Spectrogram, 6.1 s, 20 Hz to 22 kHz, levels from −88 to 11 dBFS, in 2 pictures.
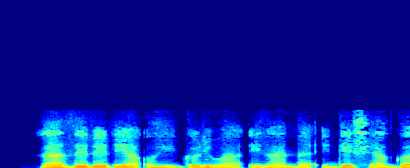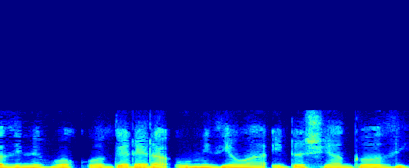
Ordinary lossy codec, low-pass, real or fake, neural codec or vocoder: AAC, 24 kbps; 19.8 kHz; fake; autoencoder, 48 kHz, 32 numbers a frame, DAC-VAE, trained on Japanese speech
